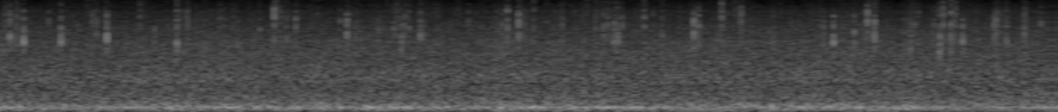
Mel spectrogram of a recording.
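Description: Wind tosses and rustles the tree branches.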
